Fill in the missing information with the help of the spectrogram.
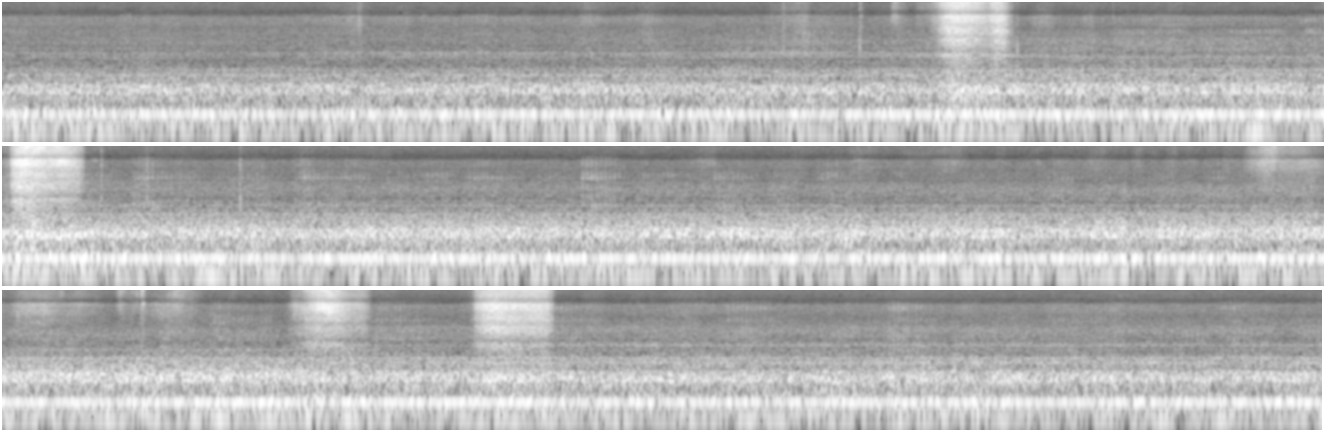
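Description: Kitten purring close to the microphone over a steady low hum, with a few brief rustling bumps against the mic.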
